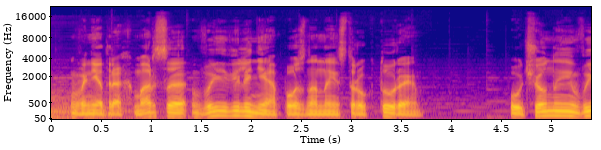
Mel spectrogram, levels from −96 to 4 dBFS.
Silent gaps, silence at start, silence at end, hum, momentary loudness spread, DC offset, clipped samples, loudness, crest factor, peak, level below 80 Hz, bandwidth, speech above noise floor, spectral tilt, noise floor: none; 0 s; 0 s; none; 4 LU; under 0.1%; under 0.1%; -14 LUFS; 14 dB; 0 dBFS; -42 dBFS; 16 kHz; 34 dB; -6.5 dB/octave; -47 dBFS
